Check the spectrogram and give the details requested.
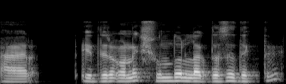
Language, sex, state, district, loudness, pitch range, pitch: Bengali, male, Tripura, West Tripura, -18 LUFS, 145-165 Hz, 150 Hz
